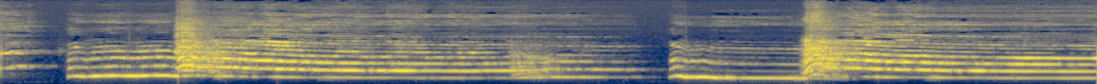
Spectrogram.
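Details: Red Dobermann howling in a way described as singing the blues: two long, sustained, strongly harmonic howls, each opening with a rising wail that surges louder, then holds a steady tone before trailing off, with a short silent gap between them.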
